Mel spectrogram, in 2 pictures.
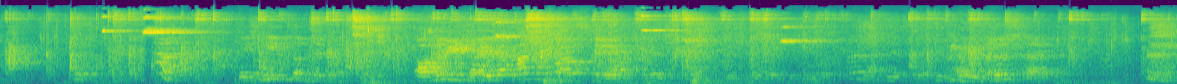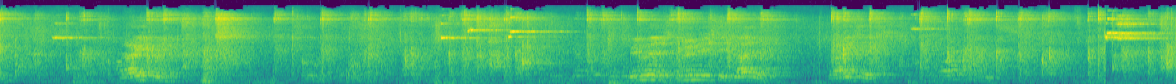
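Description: A table tennis ball clicks back and forth on paddles and a table in an echoing hall.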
